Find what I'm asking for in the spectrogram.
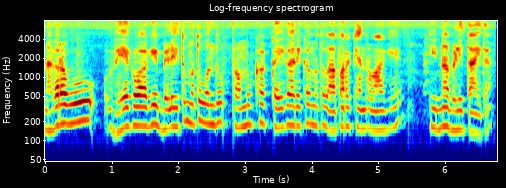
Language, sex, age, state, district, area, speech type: Kannada, male, 18-30, Karnataka, Chikkaballapur, rural, spontaneous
